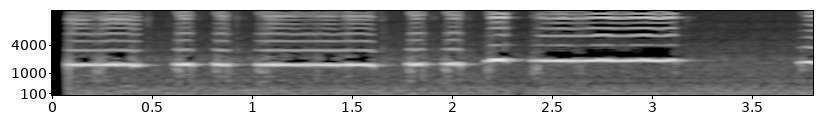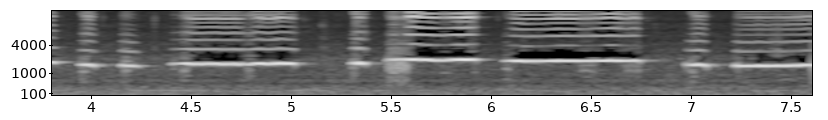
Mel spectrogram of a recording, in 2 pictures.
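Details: A cockatiel whistles a learned horse-racing fanfare: clear, pure notes in quick staccato bursts, then long held tones stepping up and down in pitch, over faint room hiss.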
